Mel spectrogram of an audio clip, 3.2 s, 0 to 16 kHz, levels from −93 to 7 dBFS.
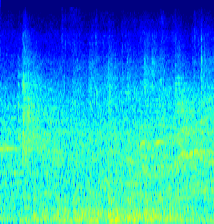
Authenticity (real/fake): real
